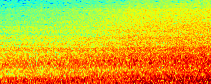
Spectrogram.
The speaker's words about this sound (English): Looking out over the beautiful blue waters, mostly turquoise, watching the tide come and go.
